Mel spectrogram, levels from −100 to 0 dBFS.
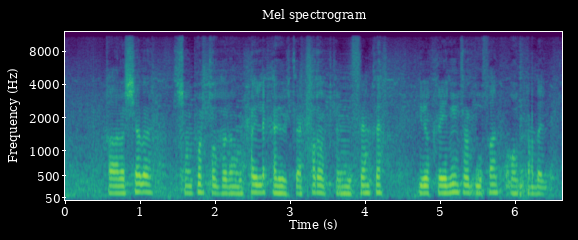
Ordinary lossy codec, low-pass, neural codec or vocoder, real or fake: none; 10.8 kHz; codec, 44.1 kHz, 1.7 kbps, Pupu-Codec; fake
